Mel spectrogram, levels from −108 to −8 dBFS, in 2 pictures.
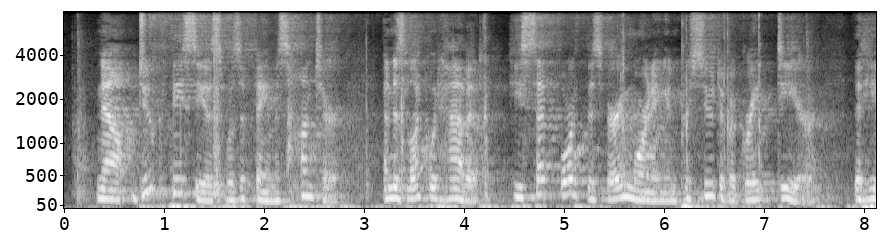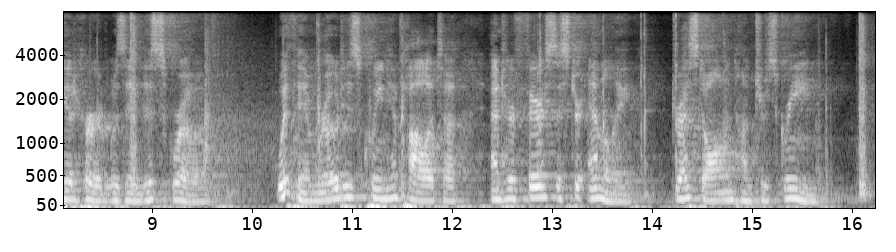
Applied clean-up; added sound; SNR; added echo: none; Car; 17 dB; reverberation time 1.0 s.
